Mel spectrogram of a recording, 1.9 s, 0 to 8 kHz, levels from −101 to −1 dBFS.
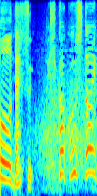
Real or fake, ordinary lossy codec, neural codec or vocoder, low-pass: real; none; none; none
